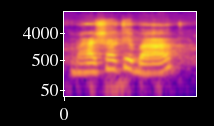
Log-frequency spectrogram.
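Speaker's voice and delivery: ordinary talk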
